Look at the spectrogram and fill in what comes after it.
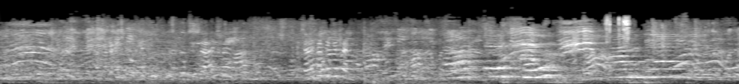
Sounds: speech

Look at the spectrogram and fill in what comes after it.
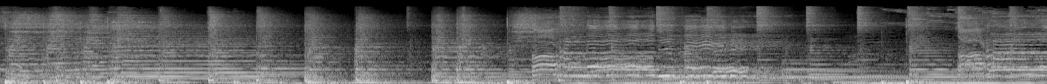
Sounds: music, singing, soul music, gospel music

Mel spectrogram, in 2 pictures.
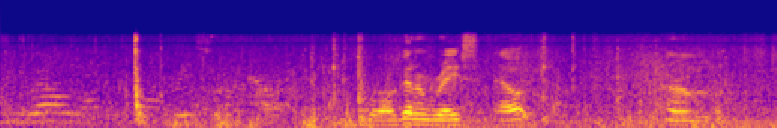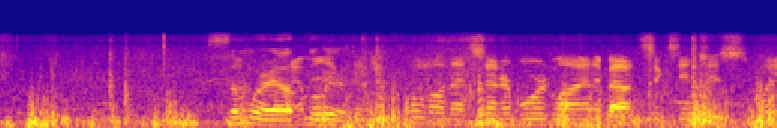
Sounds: liquid, vehicle, sailboat, water vehicle, speech

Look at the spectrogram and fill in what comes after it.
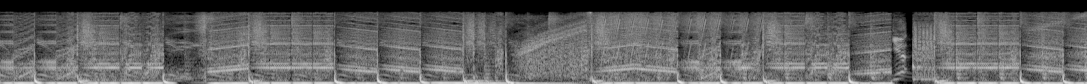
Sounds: dubstep, music, electronic music

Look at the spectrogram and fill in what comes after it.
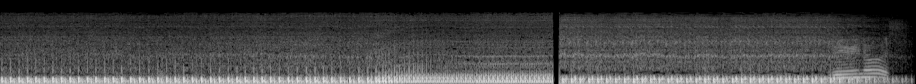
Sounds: speech

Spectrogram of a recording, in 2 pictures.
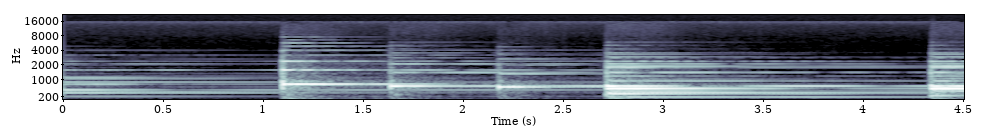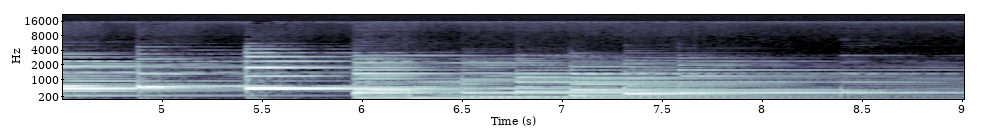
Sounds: music

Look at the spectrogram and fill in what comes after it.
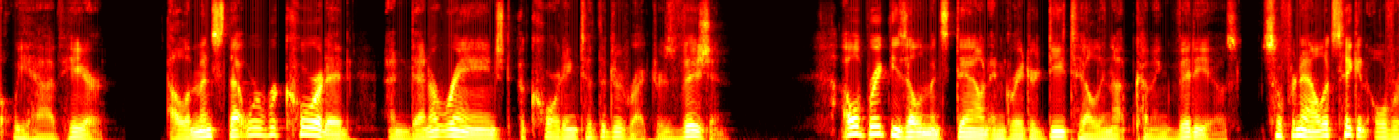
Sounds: speech

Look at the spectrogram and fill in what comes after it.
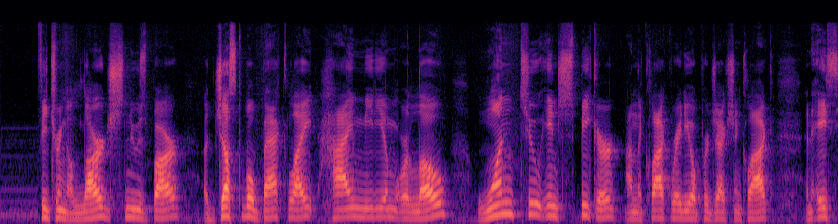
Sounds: speech

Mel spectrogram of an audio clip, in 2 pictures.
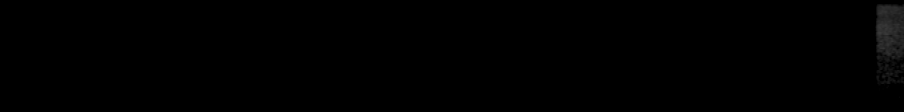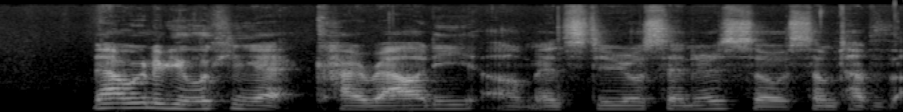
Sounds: speech

